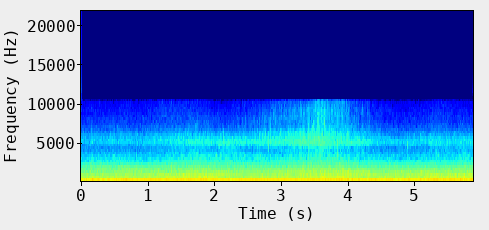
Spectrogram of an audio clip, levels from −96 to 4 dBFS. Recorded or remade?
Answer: recorded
